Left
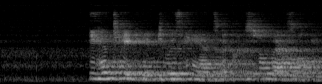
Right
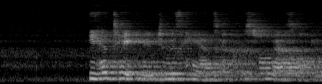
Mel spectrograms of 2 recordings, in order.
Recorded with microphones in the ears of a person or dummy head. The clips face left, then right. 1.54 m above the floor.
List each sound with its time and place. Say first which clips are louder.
0.9 s a woman speaking: right 2 dB; 25° right (ahead or behind), 0.6 m; by 3.2 s 5° right (ahead or behind), 4 m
